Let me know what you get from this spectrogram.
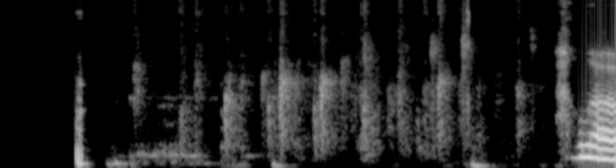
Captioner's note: crowd applauding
